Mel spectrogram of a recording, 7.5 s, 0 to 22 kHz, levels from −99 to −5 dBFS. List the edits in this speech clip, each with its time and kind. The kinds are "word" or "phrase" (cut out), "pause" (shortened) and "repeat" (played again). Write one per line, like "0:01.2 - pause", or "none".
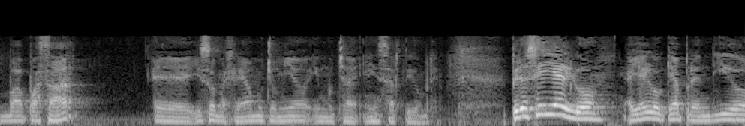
none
